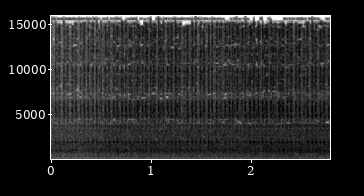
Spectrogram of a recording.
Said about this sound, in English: Service lift.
